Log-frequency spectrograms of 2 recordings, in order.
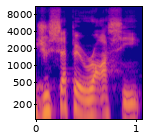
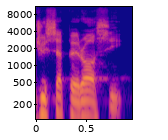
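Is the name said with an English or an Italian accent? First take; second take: English; Italian. First: The name is said with an English accent. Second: The name is said with an Italian accent. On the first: This is how most people say it. "people say Giuseppe Rossi" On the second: This is how people with Italian backgrounds say it. "but we say Giuseppe Rossi"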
